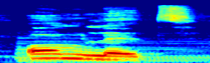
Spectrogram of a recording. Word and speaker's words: omelettes: melody it's pronounced as omelettes say omelettes in omelette it's called omnis if i want pronunciation one after is pronounced as omelette not omelette this e is silent let's assume there is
